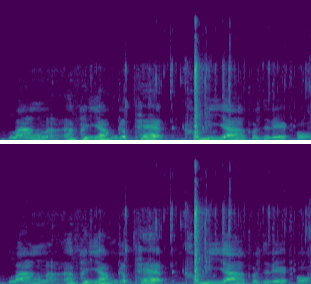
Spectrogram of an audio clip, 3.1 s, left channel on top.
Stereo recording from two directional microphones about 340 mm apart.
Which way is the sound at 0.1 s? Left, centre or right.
Centre.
